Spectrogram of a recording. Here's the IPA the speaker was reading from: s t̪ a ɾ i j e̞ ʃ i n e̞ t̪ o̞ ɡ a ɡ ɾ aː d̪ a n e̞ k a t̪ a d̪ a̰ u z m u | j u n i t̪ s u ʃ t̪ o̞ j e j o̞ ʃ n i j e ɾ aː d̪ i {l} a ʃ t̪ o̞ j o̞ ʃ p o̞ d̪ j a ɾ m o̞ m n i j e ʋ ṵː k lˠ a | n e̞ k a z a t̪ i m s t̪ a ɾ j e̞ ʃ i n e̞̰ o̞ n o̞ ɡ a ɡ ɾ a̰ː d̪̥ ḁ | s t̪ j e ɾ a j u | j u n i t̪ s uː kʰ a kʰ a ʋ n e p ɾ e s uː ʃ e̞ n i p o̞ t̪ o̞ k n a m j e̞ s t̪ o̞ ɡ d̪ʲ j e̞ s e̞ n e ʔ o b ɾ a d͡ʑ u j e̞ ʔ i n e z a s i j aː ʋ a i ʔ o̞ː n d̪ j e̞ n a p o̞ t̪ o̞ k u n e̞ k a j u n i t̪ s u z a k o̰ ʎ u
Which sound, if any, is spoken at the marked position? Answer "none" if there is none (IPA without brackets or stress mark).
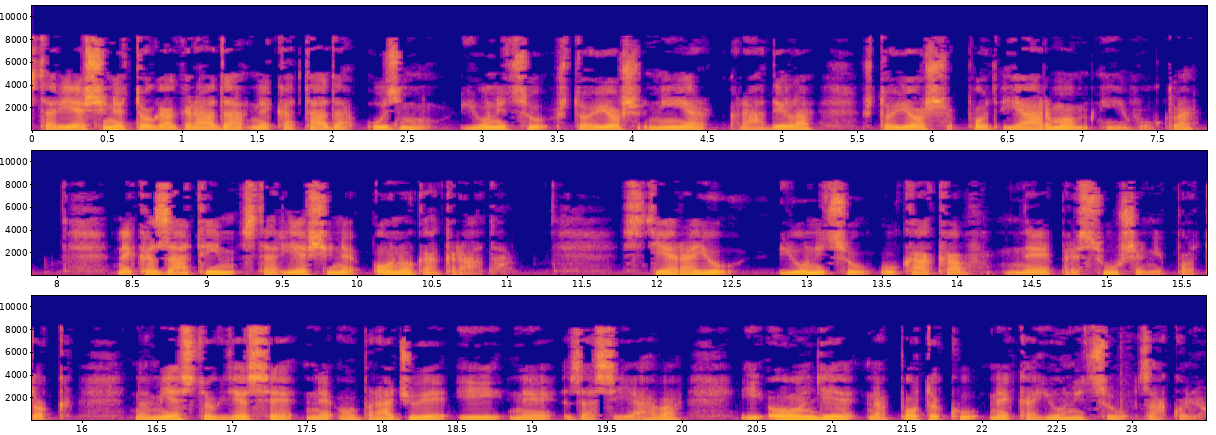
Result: l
